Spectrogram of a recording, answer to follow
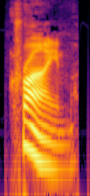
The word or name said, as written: crime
